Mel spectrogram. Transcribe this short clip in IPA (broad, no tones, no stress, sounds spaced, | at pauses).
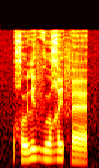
χ u l i v u ʁ i f æ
